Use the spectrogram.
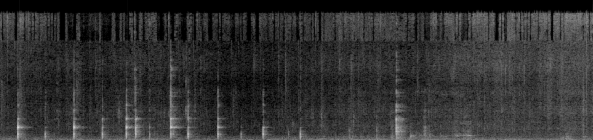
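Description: Spoon stirring spicy potatoes with coriander leaves in a pan: a series of sharp, close clinks and scrapes at an irregular rhythm, thinning out toward the end with faint sizzling.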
